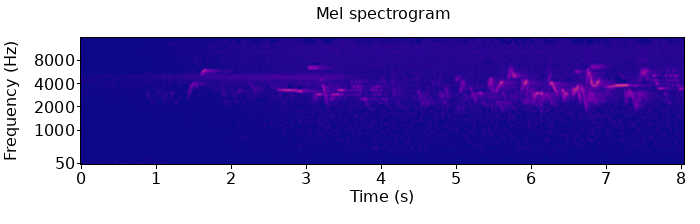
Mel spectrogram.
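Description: Faint birdsong: short, high chirps and trills from small songbirds, sparse at first and busier from about halfway in.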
